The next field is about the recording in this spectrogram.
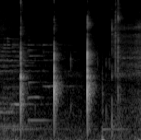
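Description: Faint, sharp clicks at an even, regular pace stand in for a one hertz tone, four crisp ticks with softer low thumps between them and no voice.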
